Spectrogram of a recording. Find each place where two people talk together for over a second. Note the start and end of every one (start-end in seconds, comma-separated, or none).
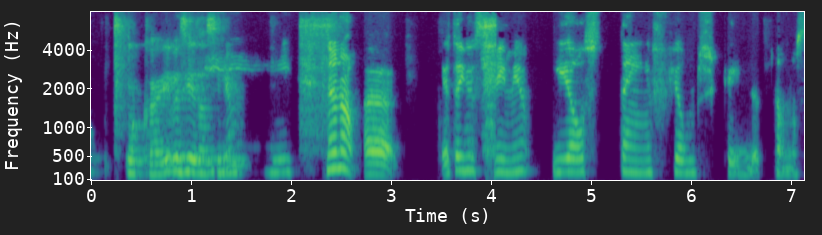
none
